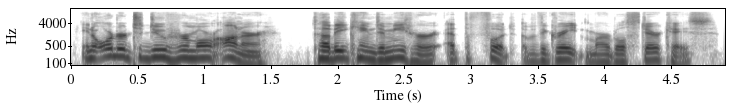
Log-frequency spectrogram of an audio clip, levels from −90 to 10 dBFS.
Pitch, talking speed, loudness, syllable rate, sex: 145 Hz, 245 wpm, -18 LUFS, 5.9 syllables/s, male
